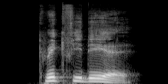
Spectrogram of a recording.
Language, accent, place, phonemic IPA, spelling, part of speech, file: German, Germany, Berlin, /ˌkvɪkfiˈdeːl/, quickfidel, adjective, De-quickfidel.ogg
- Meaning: healthy, lively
